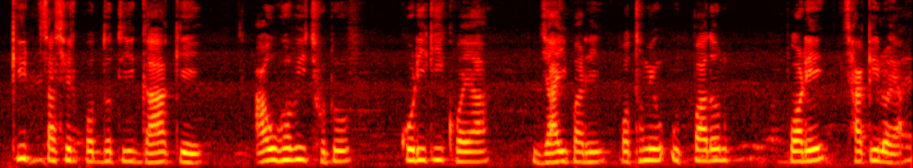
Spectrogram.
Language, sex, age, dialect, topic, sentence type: Bengali, male, 18-24, Western, agriculture, statement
